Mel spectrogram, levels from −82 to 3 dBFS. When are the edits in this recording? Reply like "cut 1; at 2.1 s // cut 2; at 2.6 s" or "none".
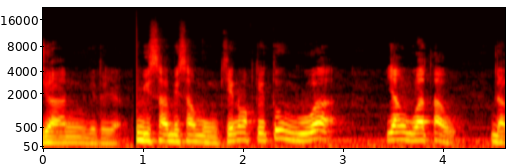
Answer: cut 1; at 0.9 s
